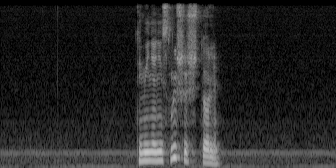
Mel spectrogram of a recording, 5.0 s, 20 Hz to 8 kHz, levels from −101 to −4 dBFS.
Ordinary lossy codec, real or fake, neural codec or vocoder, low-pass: none; fake; vocoder, 44.1 kHz, 80 mel bands, Vocos; 7.2 kHz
